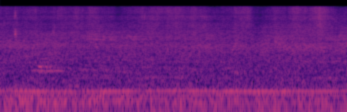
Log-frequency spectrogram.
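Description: Steady street traffic noise under a constant low engine hum.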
